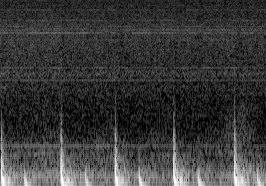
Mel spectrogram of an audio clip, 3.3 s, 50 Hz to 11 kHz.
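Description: Simulated pulsatile tinnitus: soft, regular low double thumps like a heartbeat, about 80 a minute.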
